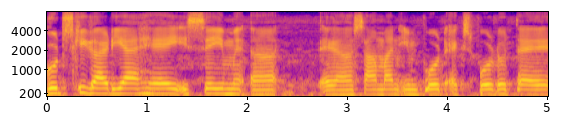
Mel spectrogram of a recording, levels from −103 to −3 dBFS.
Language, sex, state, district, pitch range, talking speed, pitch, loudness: Hindi, male, Maharashtra, Gondia, 160-180 Hz, 145 wpm, 165 Hz, -14 LUFS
